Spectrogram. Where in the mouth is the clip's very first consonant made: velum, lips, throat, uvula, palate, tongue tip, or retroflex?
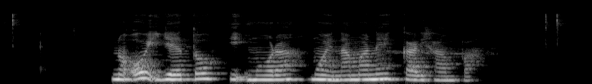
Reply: tongue tip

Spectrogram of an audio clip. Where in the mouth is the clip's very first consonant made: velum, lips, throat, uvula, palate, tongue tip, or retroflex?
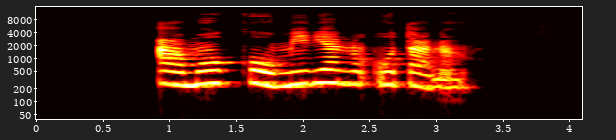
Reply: lips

